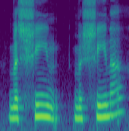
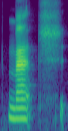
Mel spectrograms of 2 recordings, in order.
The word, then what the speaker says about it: machina: It's machina. Mokina. Tomato, as they say. Makina. Makina. I'm getting a lot of different. Makina. Someone put an emphasis somewhere, please. First syllable accent. Machina. Like Deus Ex I don't know what that is.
